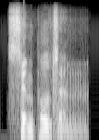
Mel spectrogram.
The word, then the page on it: simpleton: British English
